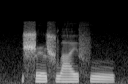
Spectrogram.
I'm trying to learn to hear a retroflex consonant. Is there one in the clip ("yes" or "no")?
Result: yes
